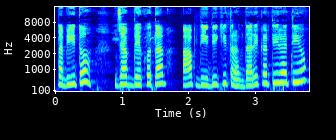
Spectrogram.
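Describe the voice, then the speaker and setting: A woman voicing a sharp-tongued, jealous younger daughter-in-law in a cartoon, taunting and sarcastic. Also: very high-pitched, unhurried, slight background noise. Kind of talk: cartoon voice acting.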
